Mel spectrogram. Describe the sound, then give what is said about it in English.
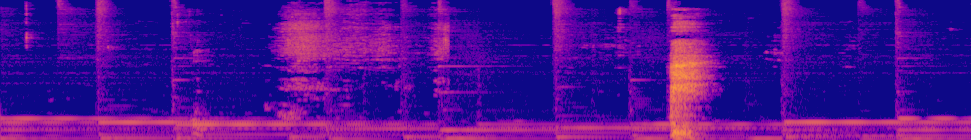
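A single loud, rough throat-clearing burst rises briefly over steady music with sustained tones, standing out near the end before the music carries on alone. “Clear your throat.”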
